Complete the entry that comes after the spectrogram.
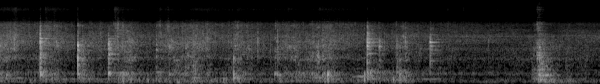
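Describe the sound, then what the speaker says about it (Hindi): Spices being stirred into potatoes in a frying pan, with a soft sizzle under repeated scraping strokes of a spoon, close and quiet. "इसी को हम मिक्स करेंगे ताकि हमारे जो आलू हैं उसमें कलर आ जाए।"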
